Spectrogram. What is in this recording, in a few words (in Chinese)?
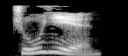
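"主演", Mandarin Chinese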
